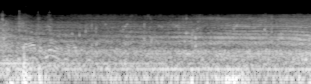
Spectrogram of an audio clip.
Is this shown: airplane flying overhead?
yes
